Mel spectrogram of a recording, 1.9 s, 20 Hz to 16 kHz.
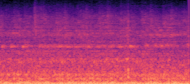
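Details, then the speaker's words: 1980 Chevy 3500 square body, assumed carbureted 454 V8, started at auction: low even rumble with steady beat, no misses or knocks; it actually runs really good, normal idle. "Wow. This is... It actually runs really good. It actually runs."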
